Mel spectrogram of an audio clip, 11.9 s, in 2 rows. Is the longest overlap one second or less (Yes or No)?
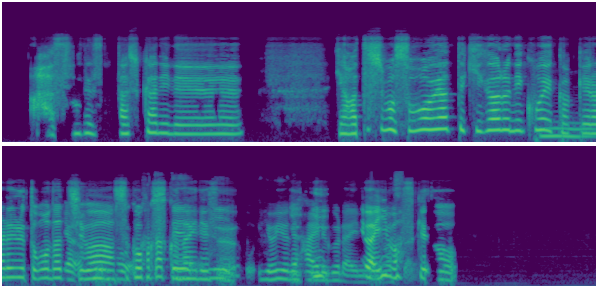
No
